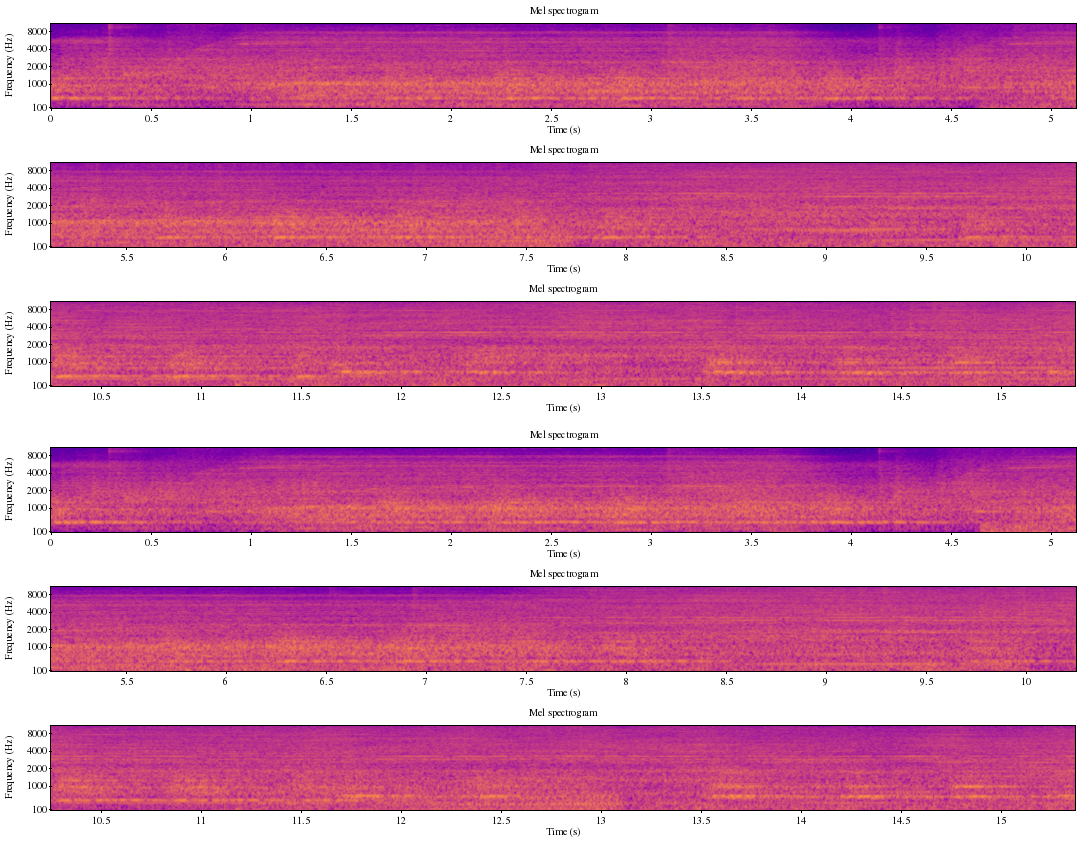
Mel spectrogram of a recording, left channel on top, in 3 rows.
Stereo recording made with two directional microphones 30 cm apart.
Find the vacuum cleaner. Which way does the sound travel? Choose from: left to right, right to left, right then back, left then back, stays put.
right then back.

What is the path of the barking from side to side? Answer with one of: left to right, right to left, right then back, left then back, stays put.
right to left.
